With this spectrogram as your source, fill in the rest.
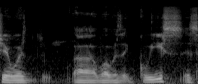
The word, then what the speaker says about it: Guice: Guice is how you say his last name? I have no fucking clue. Geis?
